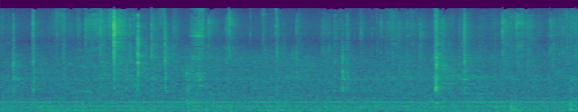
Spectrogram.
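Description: Scattered light clicks and taps of an end cap being fitted onto the end of an aluminium LED profile, over a steady faint hum.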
